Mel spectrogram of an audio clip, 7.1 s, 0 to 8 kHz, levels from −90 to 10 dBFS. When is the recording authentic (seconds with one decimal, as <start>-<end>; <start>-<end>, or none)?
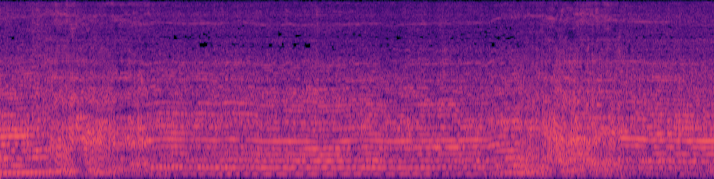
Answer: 0.0-0.5; 1.5-5.2; 6.2-7.1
